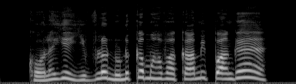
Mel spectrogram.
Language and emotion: Tamil, disgusted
